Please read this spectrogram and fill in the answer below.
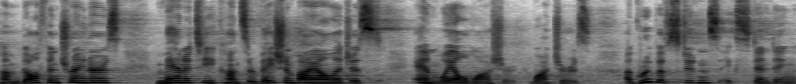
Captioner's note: none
